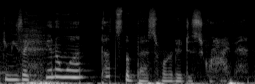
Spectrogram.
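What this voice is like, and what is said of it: Imitates another person's voice. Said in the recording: “I love your Owen Wilson impression ... I try so hard to do a good impression ... you have to keep your mouth kind of closed”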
